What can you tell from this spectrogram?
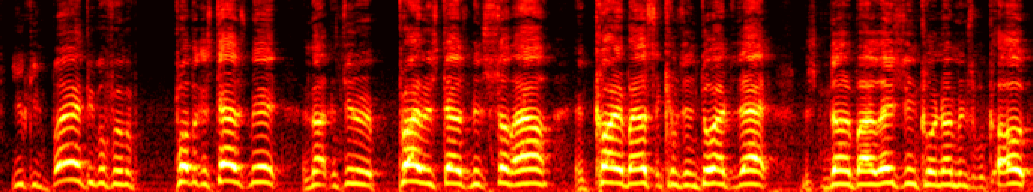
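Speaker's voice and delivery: high-pitched mock cop explaining the rules; mocking police. Imitating cops excusing themselves over fishing law, mocking high voice. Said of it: "I would do and say".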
